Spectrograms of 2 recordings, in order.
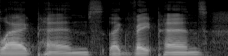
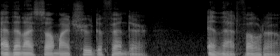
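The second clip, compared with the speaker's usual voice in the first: put-on grown man's voice, quieter; 2 semitones lower, 8 dB quieter than usual.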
